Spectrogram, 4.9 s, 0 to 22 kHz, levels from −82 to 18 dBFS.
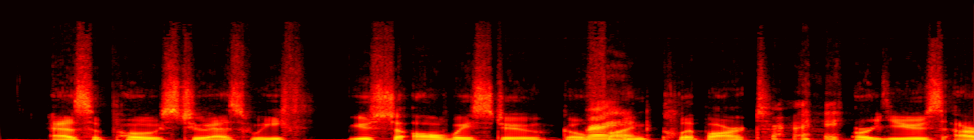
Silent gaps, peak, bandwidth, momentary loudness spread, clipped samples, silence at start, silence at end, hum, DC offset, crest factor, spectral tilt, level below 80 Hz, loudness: none; -2 dBFS; 17 kHz; 7 LU; under 0.1%; 0.25 s; 0 s; none; under 0.1%; 18 dB; -5 dB/octave; -44 dBFS; -20 LUFS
